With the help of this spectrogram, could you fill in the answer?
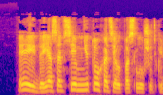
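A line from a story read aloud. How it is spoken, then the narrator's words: Shouted. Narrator (Russian): крикнул он Уолтеру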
